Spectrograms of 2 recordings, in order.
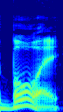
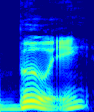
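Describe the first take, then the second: First: It is said the British way. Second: It is said the American way. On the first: "Almost everyone there pronounces the word B-U-O-Y as boy" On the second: "many Americans, although not all Americans, say buoy"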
